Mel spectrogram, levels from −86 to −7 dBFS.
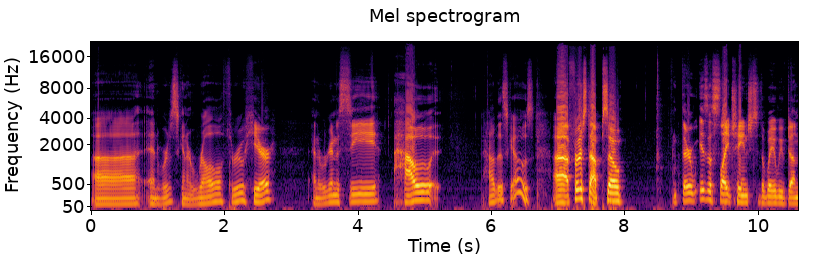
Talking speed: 170 wpm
